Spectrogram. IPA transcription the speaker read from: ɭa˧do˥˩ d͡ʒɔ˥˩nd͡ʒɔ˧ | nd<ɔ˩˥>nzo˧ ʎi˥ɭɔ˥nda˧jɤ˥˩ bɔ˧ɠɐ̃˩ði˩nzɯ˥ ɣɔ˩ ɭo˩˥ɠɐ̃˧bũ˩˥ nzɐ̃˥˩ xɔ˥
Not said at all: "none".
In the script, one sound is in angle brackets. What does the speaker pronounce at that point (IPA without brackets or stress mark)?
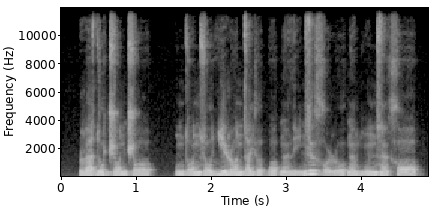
ɔ˩˥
